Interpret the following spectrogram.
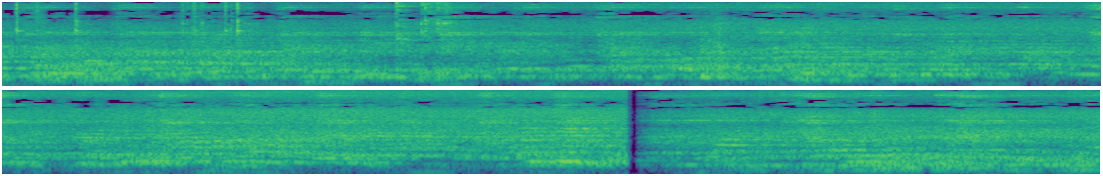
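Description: Devotional bhajan-kirtan singing by a group of voices with jingling percussion like a tambourine or small bells. It breaks off for an instant about six and a half seconds in, then carries on.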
